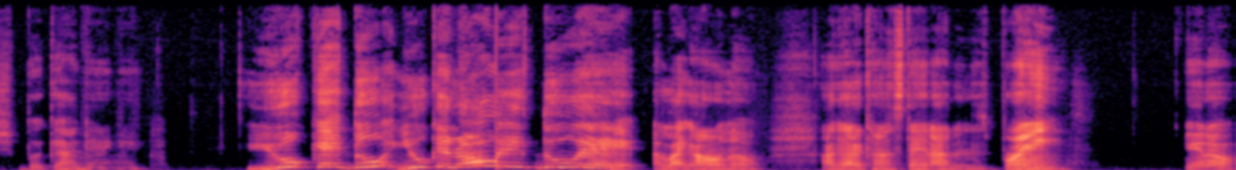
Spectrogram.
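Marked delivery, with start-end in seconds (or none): 1.9-4.9 acted-out, very high, booming, drawn-out loud cheer. Retelling what was said to a son getting ready for school: retelling own loud encouragement. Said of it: "real loud this morning".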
